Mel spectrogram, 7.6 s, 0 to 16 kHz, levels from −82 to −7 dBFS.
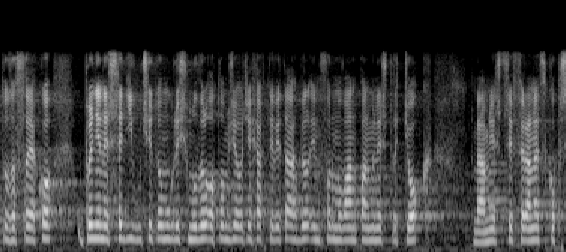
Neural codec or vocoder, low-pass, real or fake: none; 7.2 kHz; real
